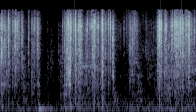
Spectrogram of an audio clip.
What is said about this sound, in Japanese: じゃあ、銀の紙に入ってて美味しそうだな。あれこれどうやって開けるんだろう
